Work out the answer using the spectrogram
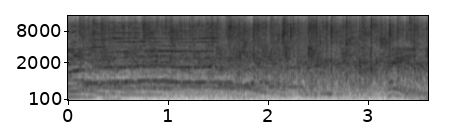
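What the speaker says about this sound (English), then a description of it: "Big round of applause to Anthony in the tech" A comedy show audience claps loudly and continuously, with the host speaking over the ovation partway through.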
